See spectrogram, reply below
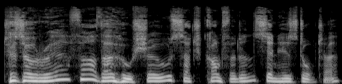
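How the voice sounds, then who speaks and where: Male narrator doing a cold, aloof lord, curt and measured, slightly higher voice, dry close sound. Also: lively intonation, a little mellow, dry recording. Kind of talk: audiobook character voice.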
